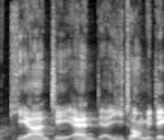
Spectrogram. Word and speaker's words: Chianti: And like a Chianti, which I used to say wrong on purpose just to make people mad. But I'm saying it right now, Chianti.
